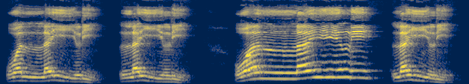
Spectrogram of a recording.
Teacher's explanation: Lai yang betul adalah dia tetap dominan ke arah suara i. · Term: ya sukun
